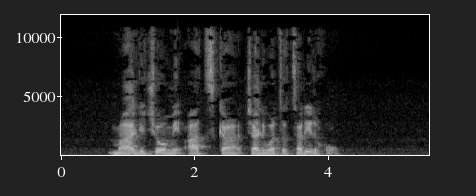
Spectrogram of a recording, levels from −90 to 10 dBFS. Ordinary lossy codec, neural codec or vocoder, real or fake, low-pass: AAC, 48 kbps; none; real; 10.8 kHz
